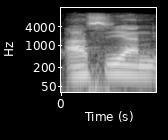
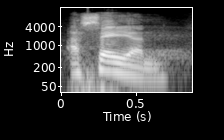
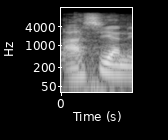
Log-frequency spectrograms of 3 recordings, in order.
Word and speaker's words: ASEAN: or during conferences that asean is being pronounced by Filipinos even very high officials as a sayin you know I I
